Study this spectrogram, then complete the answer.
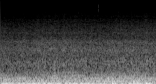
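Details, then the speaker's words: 1981 Honda CB750C four-cylinder with Keihin carbs, just synchronized with a Carbtune Pro 4 after a new clutch, riding warm: even, steady drone under wind rush, no misfire; idle at about 1800 RPM, owner plans to lower it. "but we are running really good here so when we get home I'm gonna see how far down I want to set the idle on"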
